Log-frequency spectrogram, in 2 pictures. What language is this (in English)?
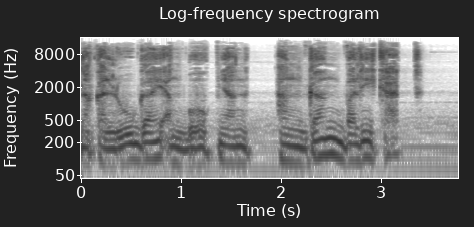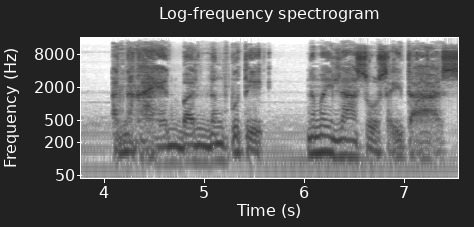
Filipino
